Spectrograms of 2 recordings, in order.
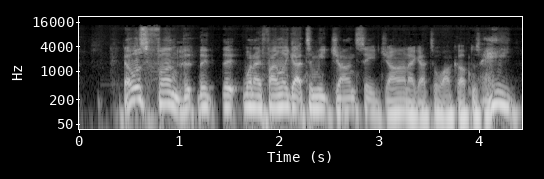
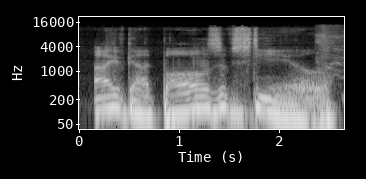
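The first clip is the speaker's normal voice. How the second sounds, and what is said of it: Duke Nukem character voice. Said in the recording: “Do you do a Duke Nukem? Do you do one? ... imitating you”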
